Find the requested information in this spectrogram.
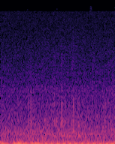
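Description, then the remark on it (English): A deep, steady engine rumble from big Harley motorcycles, a low throbbing drone that holds at an even, moderate level throughout with no voices. “Well, the motorcycle fanatics are out today with their big, loud motorcycles, with their Harley motorcycles.”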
